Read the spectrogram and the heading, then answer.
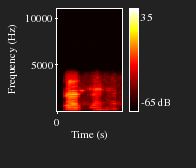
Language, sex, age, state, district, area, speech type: Marathi, female, 30-45, Maharashtra, Nagpur, rural, conversation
